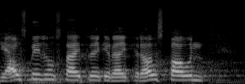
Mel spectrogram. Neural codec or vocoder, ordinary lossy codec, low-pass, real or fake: codec, 32 kHz, 1.9 kbps, SNAC; none; 14.4 kHz; fake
